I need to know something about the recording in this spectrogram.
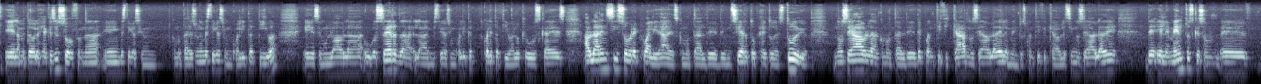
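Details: Adult male speaker; typical adult speech.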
